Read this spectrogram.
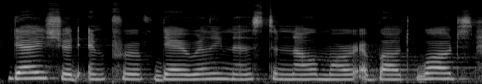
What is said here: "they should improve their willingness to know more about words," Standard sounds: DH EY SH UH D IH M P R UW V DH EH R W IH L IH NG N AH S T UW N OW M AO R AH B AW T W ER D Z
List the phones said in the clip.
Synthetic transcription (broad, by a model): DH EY SH UH D IH M P R UW V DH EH R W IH L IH N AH S T UW N OW M AO R AH B AW T W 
